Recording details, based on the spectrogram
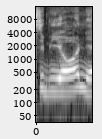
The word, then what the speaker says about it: Simeone: Then Unai, Simone or Simon, I don't know how to say it. – That's Simeone, yeah.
